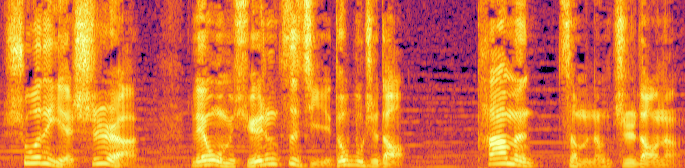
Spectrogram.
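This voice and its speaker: An actor playing a cynical teenage high school boy in a radio drama, mocking and flippant. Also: big pitch swings, fairly quick, a bit bright, faint music behind. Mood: flippant, scornful.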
